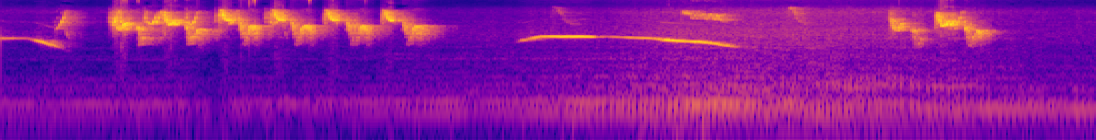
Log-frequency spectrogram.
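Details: Bar-winged prinia fighting song used to prompt a young bird: a quick string of rasping high chirps, then a long smooth descending whistle, a pause and two more chirps over a faint low hum.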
